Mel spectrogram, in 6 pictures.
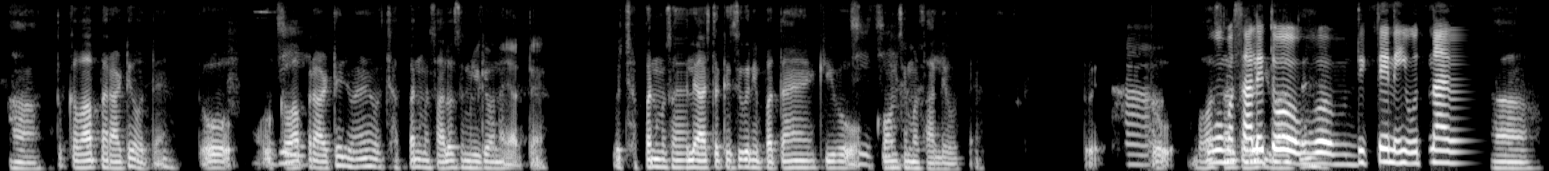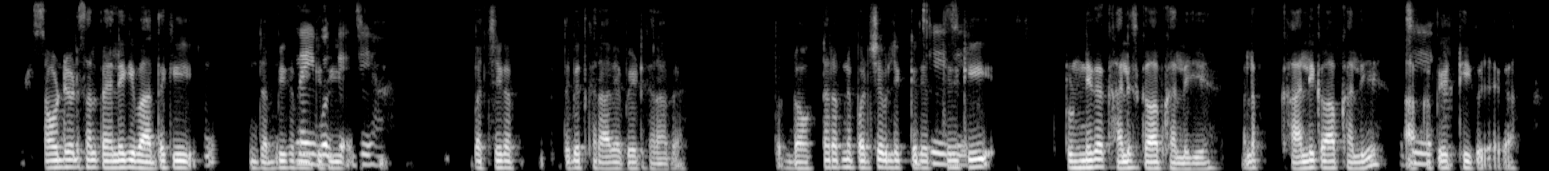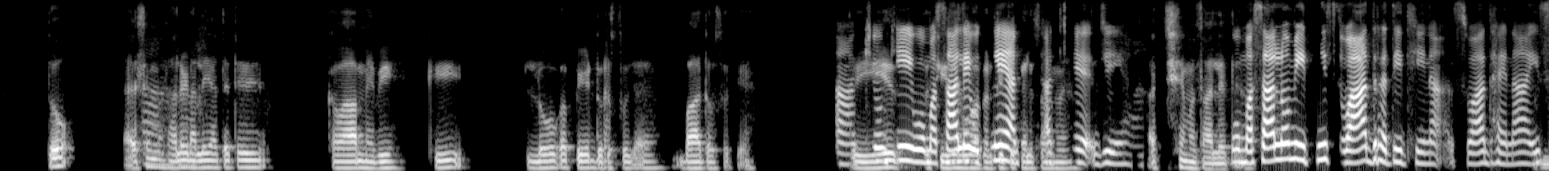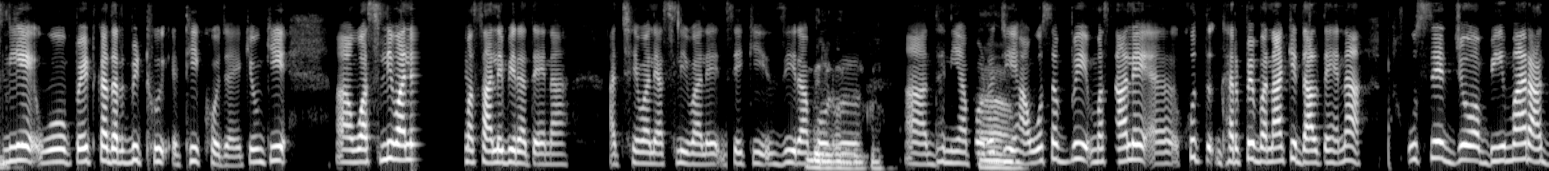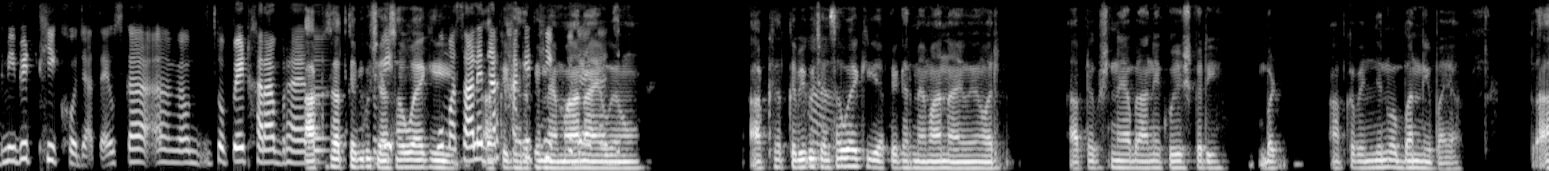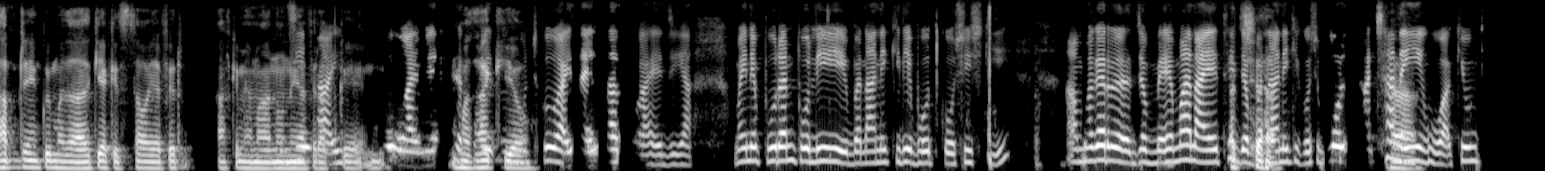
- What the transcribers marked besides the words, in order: other background noise; mechanical hum; distorted speech; static; tapping; other noise; horn; in English: "बट"; unintelligible speech; laughing while speaking: "अच्छा"
- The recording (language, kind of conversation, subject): Hindi, unstructured, क्या आपको नए व्यंजन आज़माना पसंद है, और क्यों?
